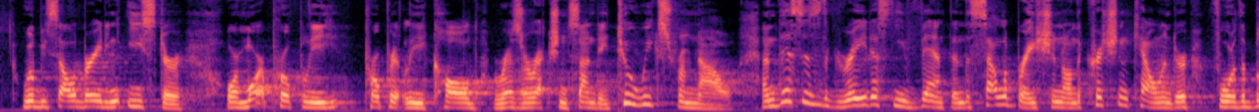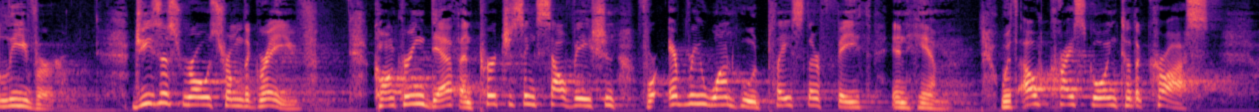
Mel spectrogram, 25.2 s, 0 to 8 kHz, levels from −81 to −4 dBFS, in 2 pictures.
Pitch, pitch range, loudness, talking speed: 160 Hz, 140-205 Hz, -19 LUFS, 130 wpm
